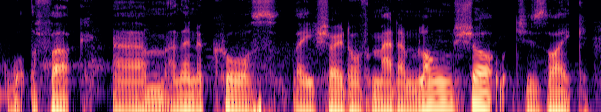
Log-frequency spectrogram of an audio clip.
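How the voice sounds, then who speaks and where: A hungover man with a gravelly voice and dry throat, rambling through casual, sweary commentary as a gaming reviewer. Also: low voice, normal speed, warm tone, slight background noise. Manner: rambling, chatty, swears freely. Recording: music playing underneath.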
